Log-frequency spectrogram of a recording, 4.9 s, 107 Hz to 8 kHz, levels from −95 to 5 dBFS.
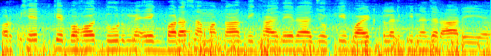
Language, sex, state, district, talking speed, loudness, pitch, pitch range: Hindi, male, Bihar, Bhagalpur, 280 wpm, -18 LUFS, 170 Hz, 170-175 Hz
